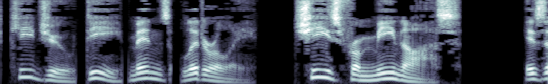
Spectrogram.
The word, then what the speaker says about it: queijo de Minas: Minas cheese, queijo Minas or Portuguese, queijo de Minas, pronounced queijo de Minas, literally, cheese from Minas, is a type of cheese that has been traditionally produced in the Brazilian state of Minas Gerais.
